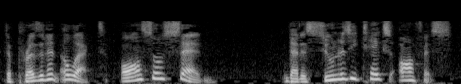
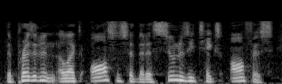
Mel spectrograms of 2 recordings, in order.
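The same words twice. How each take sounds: First: The sentence is read at a slow pace. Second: The sentence is read at a fast pace. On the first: "I'll read it slowly" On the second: "I read too fast anyway"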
